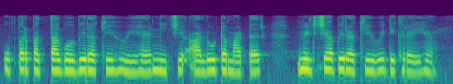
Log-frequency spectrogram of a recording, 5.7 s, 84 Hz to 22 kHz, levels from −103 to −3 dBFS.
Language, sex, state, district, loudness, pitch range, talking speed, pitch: Hindi, female, Maharashtra, Chandrapur, -17 LUFS, 195-215 Hz, 160 wpm, 210 Hz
